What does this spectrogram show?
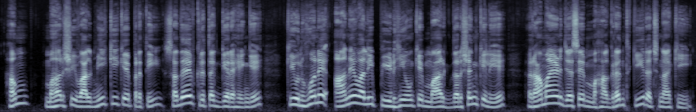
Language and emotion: Hindi, neutral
